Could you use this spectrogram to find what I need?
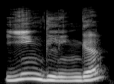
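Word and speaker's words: Yuengling: Yingling.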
